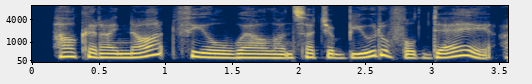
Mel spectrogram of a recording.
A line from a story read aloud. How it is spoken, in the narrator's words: I replied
